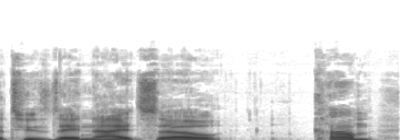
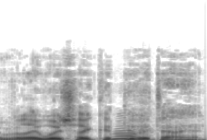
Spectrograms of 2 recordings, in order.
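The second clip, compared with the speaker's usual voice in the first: ordinary talk, nothing marked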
